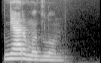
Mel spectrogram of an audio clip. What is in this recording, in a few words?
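"нярмыдлун", Komi, female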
